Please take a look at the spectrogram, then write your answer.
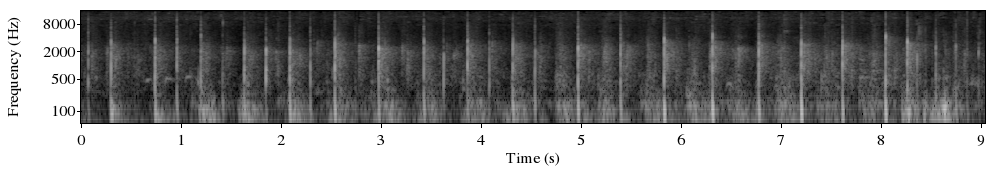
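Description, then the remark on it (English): A group of people claps along with a speaker in a steady, brisk rhythm, some also shaking keys, the sharp claps blending into a fairly loud, continuous pattern of rhythmic clapping with some scattered extra taps. “Right, I'm going to start clapping.”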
